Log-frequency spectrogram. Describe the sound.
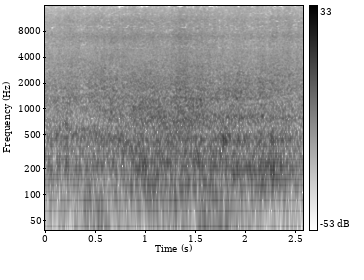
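Sea waves wash against the old walls of Saint-Jean d'Acre, a steady, rushing surf mixed with blustery wind noise, continuous and fairly even in loudness.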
